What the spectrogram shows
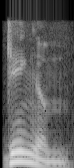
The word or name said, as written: gingham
